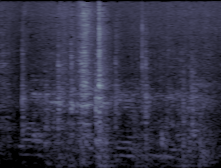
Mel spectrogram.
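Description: Near silence: faint room sound with a few light knocks and rustles of plastic plant pots being handled.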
